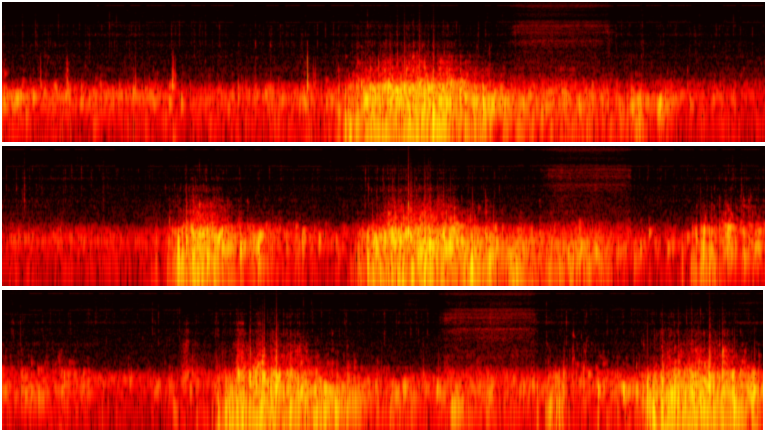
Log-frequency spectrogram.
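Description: Scuba regulator breathing underwater: slow breaths, each exhale a loud rush of bubbles lasting a second or two, several seconds apart. Between some of them comes a fainter high hiss of the inhale through the regulator.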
